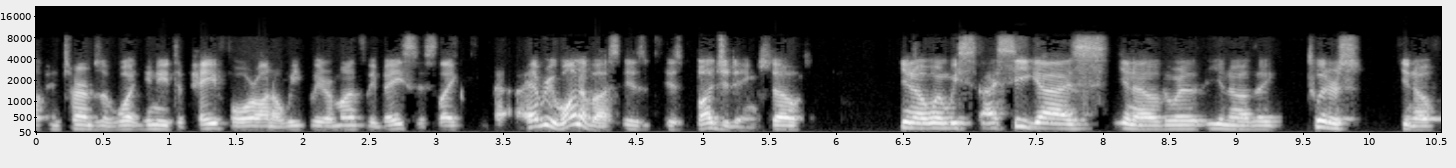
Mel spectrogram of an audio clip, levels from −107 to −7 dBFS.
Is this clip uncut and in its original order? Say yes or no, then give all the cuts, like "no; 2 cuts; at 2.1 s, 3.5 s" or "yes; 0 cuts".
no; 1 cut; at 5.4 s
